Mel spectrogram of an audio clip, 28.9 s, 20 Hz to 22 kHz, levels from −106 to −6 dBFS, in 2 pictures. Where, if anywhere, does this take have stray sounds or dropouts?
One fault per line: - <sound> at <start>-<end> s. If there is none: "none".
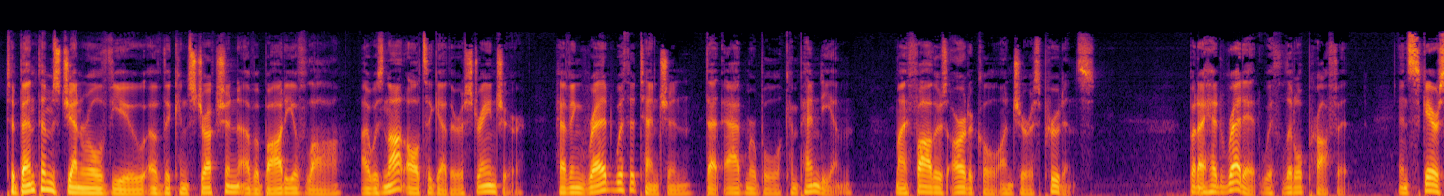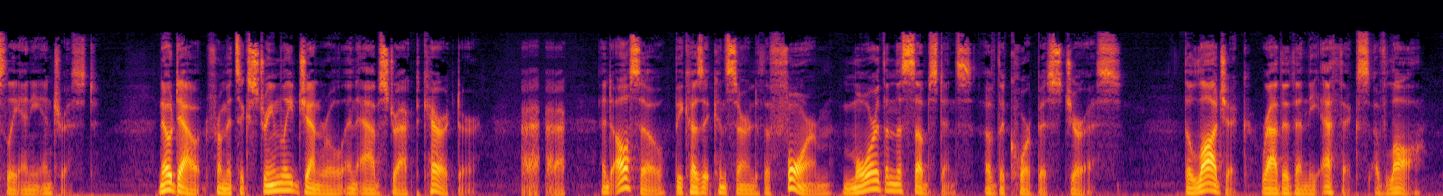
- laugh at 19.6-20.1 s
